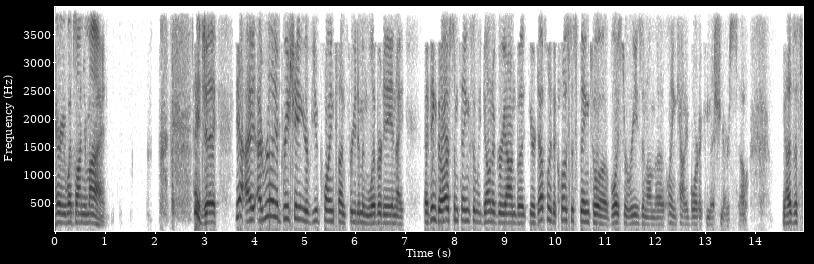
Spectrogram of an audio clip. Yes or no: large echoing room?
no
